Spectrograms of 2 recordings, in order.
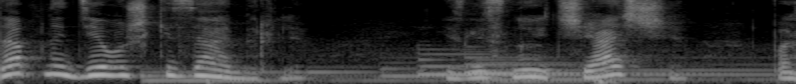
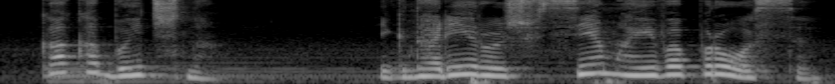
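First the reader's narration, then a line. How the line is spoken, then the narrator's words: Sigh. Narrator (Russian): вздохнула Алиса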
